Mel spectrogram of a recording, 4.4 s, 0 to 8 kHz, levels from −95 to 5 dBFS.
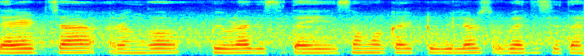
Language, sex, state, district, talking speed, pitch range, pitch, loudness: Marathi, female, Maharashtra, Dhule, 190 wpm, 200-210 Hz, 205 Hz, -18 LUFS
